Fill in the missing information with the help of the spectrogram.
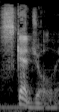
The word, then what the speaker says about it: schedule: And typically speaking, a lot of Greek loan words that begin with S-C-H, like the word school, are pronounced sk. Schedule in this case, whereas it's words like schmaltz that came from schmaltz.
